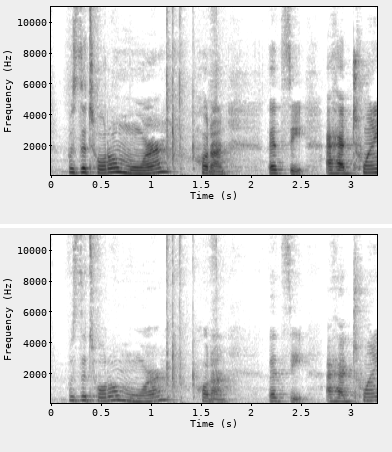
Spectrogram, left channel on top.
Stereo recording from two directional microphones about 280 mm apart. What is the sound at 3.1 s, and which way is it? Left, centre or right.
Speech, left.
